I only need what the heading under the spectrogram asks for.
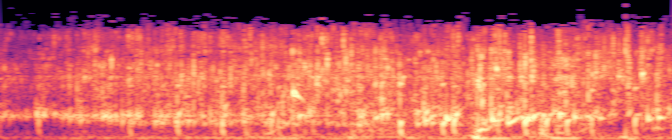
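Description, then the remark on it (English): Doppelbock beer being poured into a glass: a steady, gurgling stream with splashy, bubbly texture and small clicks throughout the few seconds, with no one talking. “Let's pour it up.”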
